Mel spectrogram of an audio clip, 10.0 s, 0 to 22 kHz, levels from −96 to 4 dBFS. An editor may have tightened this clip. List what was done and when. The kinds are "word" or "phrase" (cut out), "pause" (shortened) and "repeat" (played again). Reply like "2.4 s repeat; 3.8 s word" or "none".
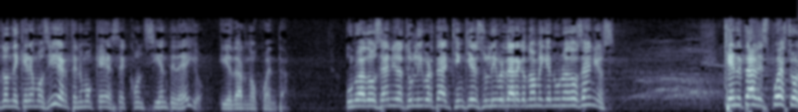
2.6 s pause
